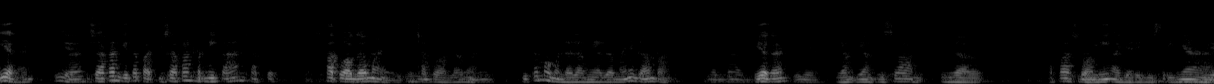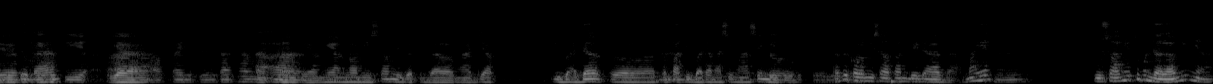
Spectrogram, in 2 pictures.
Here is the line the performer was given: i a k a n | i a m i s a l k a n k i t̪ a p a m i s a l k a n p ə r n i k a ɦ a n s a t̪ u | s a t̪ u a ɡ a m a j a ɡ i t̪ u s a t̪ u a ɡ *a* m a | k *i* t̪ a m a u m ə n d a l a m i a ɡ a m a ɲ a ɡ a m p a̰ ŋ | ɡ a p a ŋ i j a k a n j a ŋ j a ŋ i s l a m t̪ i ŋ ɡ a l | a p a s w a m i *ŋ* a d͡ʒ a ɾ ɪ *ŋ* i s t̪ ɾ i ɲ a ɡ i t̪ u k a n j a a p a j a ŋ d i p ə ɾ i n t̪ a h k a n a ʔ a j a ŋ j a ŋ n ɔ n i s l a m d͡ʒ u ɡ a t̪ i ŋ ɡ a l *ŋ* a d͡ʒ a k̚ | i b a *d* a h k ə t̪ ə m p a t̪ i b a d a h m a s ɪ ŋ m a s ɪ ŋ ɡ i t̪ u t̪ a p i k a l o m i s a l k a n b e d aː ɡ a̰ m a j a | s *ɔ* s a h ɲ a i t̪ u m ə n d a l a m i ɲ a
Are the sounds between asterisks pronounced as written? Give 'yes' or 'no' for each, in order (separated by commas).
yes, yes, yes, no, yes, yes, no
